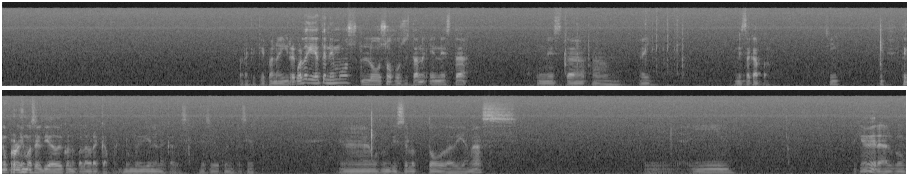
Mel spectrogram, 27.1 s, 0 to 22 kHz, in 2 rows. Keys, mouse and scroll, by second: 6.8 click, 8.4 KP_Subtract, 9.6 KP_Add, 11.5 click, 13.2-16.4 ctrl+drag, 16.5-19.1 ctrl+drag, 19.2-23.5 ctrl+drag, 23.7-25.2 ctrl+drag, 26.7-27.1 drag.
